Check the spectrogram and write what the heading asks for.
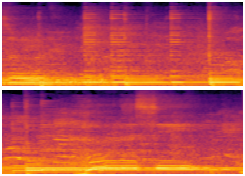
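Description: Acoustic guitar strummed steadily while a man sings long held notes, his voice sliding up into a new note about four seconds in.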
